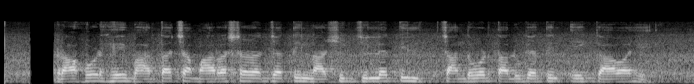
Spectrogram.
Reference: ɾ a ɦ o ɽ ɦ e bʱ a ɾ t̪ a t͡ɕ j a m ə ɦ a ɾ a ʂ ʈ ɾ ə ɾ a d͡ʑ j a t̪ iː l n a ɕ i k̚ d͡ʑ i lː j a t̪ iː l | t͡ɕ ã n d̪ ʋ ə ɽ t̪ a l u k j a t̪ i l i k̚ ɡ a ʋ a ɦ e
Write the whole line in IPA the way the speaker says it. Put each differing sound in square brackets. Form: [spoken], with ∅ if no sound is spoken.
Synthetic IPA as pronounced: ɾ a ɦ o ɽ ɦ e bʱ a ɾ t̪ a t͡ɕ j a m ə ɦ a ɾ a ʂ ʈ ɾ ə ɾ a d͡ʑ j a t̪ iː l n a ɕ i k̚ d͡ʑ i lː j a t̪ iː l | t͡ɕ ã n d̪ ʋ ə ɽ t̪ a l u k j a t̪ [iː] l [e] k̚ ɡ a ʋ a ɦ e

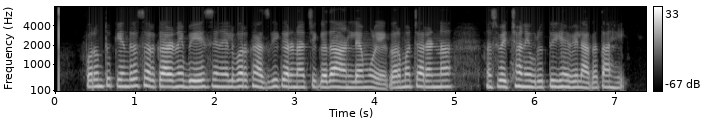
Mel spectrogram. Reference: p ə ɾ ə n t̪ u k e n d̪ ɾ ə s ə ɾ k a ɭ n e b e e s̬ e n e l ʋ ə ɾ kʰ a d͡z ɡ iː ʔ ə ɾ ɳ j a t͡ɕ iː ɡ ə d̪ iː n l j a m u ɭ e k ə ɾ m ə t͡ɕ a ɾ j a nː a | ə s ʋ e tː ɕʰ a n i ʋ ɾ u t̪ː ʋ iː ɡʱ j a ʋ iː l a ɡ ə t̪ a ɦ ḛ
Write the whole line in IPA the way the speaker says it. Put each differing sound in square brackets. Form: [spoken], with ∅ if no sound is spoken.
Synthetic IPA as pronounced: p ə ɾ ə n t̪ u k e n d̪ ɾ ə s ə ɾ k a [ɾ] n e b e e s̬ e n e l ʋ ə ɾ kʰ a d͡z ɡ iː [k] ə ɾ ɳ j a t͡ɕ iː ɡ ə d̪ [aː] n l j a m u ɭ e k ə ɾ m ə t͡ɕ a ɾ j a nː a | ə s ʋ e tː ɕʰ a n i ʋ ɾ u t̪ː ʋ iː ɡʱ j a ʋ iː l a ɡ ə t̪ a ɦ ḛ

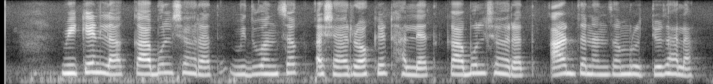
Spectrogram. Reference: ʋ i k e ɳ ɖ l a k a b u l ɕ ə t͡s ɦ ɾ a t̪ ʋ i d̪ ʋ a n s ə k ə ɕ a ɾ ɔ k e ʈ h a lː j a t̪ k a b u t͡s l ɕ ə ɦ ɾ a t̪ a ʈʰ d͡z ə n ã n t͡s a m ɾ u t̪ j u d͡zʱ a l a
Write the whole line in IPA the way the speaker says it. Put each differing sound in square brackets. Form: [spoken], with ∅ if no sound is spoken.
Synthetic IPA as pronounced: ʋ i k e ɳ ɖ l a k a b u l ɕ ə [∅] ɦ ɾ a t̪ ʋ i d̪ ʋ [ə] n s ə k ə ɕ a ɾ ɔ k e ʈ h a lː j a t̪ k a b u [∅] l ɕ ə ɦ ɾ a t̪ a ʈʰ d͡z ə n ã n t͡s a m ɾ u t̪ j u d͡zʱ a l a

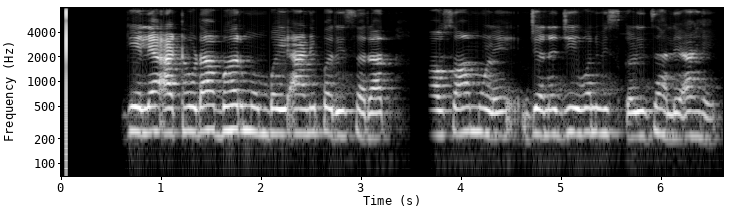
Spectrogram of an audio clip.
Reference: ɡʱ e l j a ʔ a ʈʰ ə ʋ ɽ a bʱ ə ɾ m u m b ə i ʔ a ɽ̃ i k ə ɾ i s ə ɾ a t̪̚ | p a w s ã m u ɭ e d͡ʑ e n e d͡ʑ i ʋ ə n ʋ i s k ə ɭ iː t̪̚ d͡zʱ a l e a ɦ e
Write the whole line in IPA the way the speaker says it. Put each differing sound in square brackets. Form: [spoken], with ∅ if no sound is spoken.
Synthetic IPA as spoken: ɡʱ e l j a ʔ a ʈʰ ə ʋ ɽ a bʱ ə ɾ m u m b ə i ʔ a ɽ̃ i [p] ə ɾ i s ə ɾ a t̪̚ | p a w s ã m u ɭ e d͡ʑ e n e d͡ʑ i ʋ ə n ʋ i s k ə ɭ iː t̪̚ d͡zʱ a l e a ɦ e

